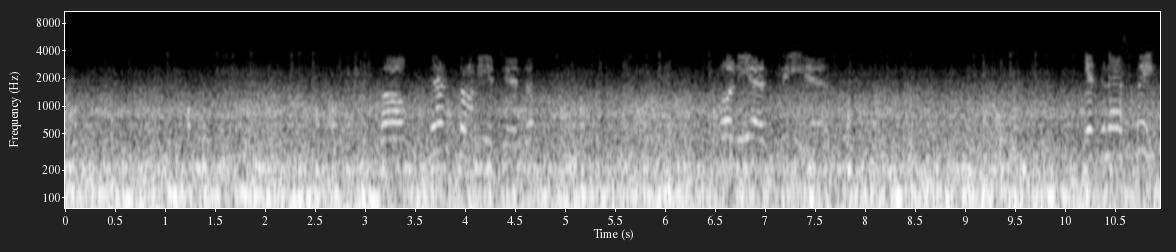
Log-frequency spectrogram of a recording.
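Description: Steady drone of a Ford van cruising at highway speed, heard inside the cab: engine hum under a constant wash of tyre and road noise. Brief snatches of a voice come through twice, a few seconds in and again around the seventh second.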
